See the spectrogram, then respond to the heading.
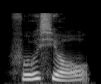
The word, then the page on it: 腐朽: fǔ xiǔ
